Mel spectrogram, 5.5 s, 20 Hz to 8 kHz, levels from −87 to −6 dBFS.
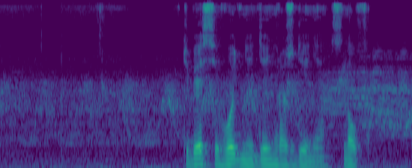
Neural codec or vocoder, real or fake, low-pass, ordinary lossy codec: none; real; 7.2 kHz; none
